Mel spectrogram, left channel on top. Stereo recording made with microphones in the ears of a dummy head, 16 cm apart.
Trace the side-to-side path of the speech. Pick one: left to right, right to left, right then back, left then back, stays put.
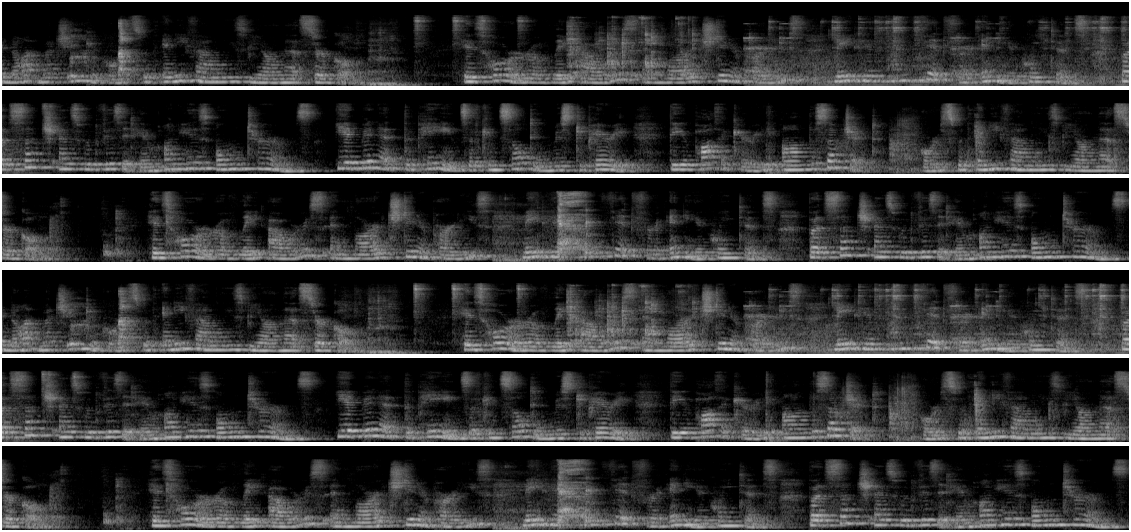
right to left.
